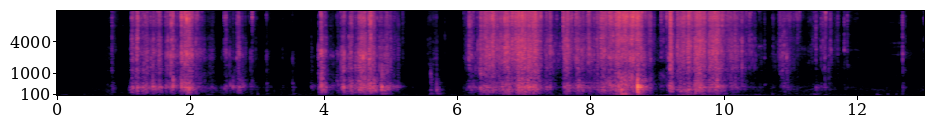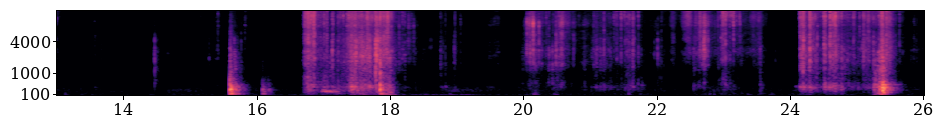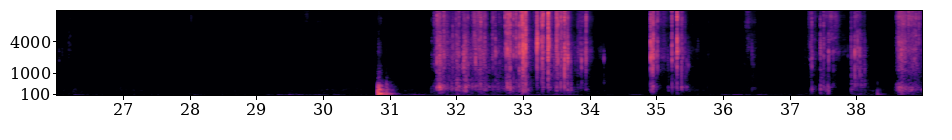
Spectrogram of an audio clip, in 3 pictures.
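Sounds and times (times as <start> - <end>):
paper and plastic crinkling: 1.1 - 3.2, 3.9 - 11.9, 16.7 - 19.0, 20.0 - 26.1, 31.7 - 34.1, 34.9 - 35.6, 37.3 - 38.9
items thumping down: 15.6 - 16.2.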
